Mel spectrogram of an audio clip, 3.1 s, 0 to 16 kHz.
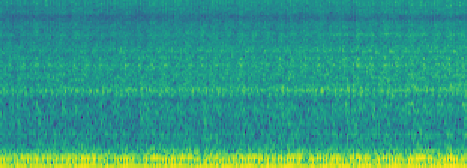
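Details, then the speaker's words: Nissan Pulsar GTI-R (54C engine) warm idle after reshimming valve clearances: steady deep even note, maybe one or two valves still slightly ticking, gearbox rattle audible; much less rattle than before. "That's warmed up. Maybe one or two slightly. Still slug, but you hear the gearbox rattling about."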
